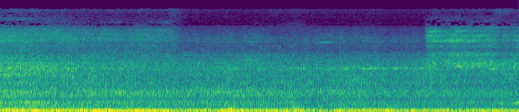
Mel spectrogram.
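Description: Freight train rolling past with a heavy, low rumble of wheels on rail, slowly fading. A faint high-pitched squeal of wheels joins near the end.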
